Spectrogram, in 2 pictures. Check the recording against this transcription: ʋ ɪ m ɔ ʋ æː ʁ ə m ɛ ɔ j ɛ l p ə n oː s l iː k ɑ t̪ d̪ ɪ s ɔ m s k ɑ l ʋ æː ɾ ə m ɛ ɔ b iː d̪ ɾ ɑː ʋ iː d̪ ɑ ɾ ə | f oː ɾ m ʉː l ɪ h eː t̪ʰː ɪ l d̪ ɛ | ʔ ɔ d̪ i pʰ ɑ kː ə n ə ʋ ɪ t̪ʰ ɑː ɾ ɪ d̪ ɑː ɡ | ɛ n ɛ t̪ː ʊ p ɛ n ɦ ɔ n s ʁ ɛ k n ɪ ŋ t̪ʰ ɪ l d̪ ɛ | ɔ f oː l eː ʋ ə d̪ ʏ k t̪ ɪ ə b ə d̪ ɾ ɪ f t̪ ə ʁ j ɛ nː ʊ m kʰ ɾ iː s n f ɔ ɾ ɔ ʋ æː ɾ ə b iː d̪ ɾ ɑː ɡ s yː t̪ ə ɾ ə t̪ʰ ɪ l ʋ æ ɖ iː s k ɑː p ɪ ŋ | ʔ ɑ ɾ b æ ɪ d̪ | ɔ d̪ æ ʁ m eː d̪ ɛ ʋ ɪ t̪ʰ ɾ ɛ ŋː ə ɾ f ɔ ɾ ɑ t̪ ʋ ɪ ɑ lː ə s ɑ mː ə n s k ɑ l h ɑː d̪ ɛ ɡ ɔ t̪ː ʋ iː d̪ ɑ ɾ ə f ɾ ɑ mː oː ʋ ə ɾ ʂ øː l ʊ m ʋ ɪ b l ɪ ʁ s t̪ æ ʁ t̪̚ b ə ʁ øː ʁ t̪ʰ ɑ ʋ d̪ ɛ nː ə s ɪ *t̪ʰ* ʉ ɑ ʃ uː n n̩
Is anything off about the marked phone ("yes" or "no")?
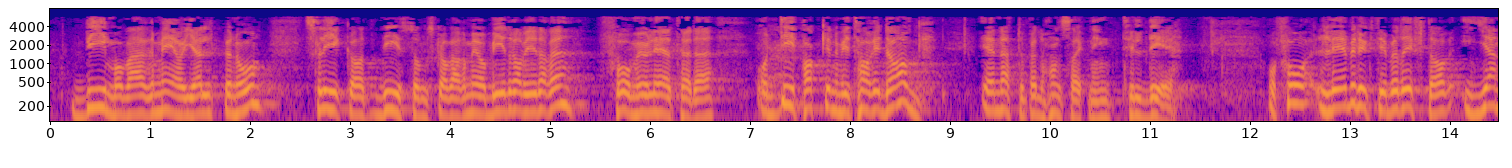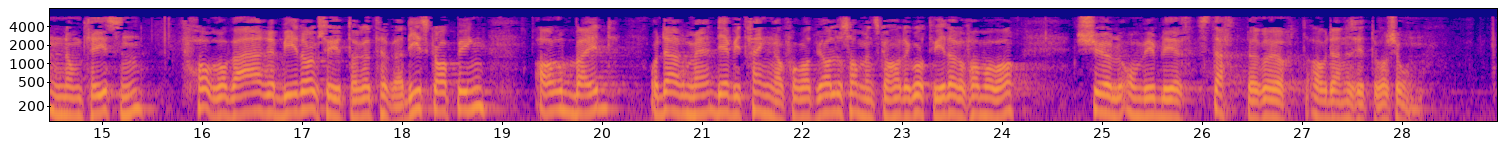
yes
